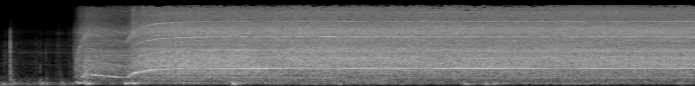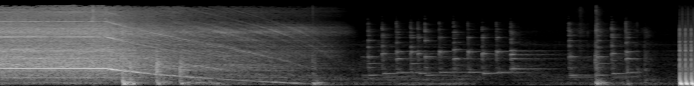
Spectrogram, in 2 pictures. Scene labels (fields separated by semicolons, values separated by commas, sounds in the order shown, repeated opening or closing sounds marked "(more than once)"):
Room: bedroom; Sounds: vacuum cleaner, phone ringing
